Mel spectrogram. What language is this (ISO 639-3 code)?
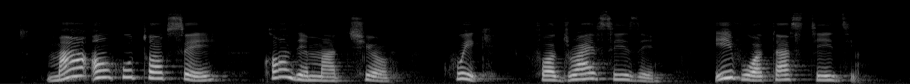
pcm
